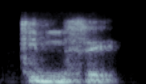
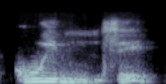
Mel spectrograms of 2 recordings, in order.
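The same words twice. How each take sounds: First: No 'w' sound is heard after the 'k'. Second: A 'w' sound is heard after the 'k'. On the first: The speaker calls it right. "U-nya bablas anginnya. Nggak, nggak perlu diucapkan ya" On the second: The speaker calls it wrong. "saya nggak mau dengar ada Q U I dibaca Quince"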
